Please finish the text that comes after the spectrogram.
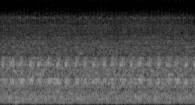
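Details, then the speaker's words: Twin-tub washing machine spin motor with replacement capacitor of higher voltage rating, tested with empty drum; even motor hum with a gentle regular pulse as it picks up speed, no scraping or grinding: normal spin motor acceleration. "Ahí está acelera bien ahí se escucha Cómo acelera sin problema no hay sonidos"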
